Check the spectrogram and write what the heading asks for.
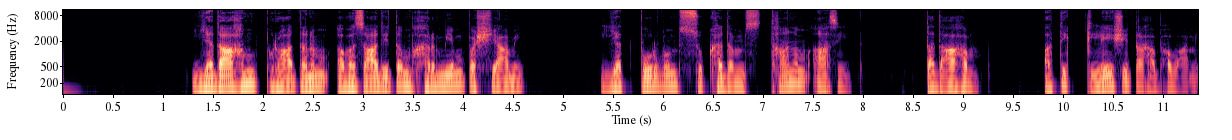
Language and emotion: Sanskrit, sad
